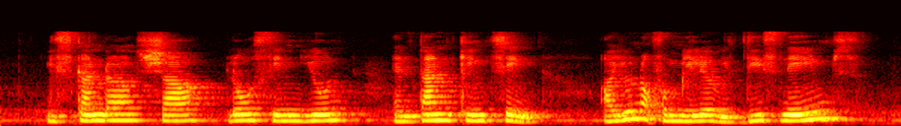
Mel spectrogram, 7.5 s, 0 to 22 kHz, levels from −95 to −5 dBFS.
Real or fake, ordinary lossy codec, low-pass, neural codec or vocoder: real; none; none; none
